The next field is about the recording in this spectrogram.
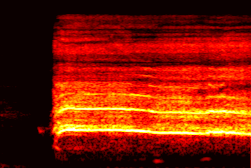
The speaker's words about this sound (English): The next morning, I put them back in, and I've never yelled so loud in my life. It hurt like a motherfucker. So obviously, I ripped them out. Let's get a snippet of that scream, but back up from the mic.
